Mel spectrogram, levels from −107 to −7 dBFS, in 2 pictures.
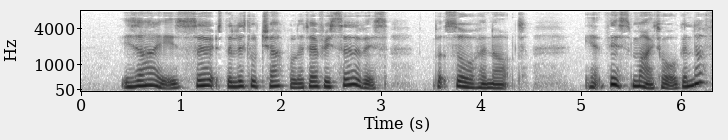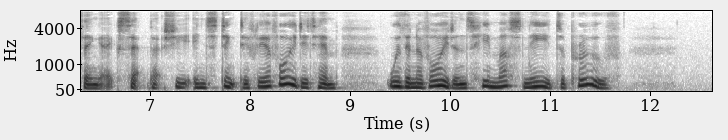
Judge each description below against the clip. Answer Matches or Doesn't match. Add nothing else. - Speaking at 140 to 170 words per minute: Matches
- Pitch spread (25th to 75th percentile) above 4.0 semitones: Matches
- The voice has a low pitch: Doesn't match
